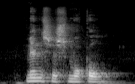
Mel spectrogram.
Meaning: people smuggling
- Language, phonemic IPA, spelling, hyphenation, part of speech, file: Dutch, /ˈmɛn.sə(n)ˌsmɔ.kəl/, mensensmokkel, men‧sen‧smok‧kel, noun, Nl-mensensmokkel.ogg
